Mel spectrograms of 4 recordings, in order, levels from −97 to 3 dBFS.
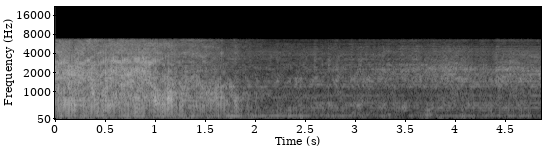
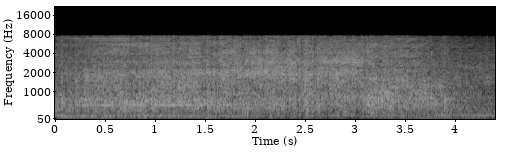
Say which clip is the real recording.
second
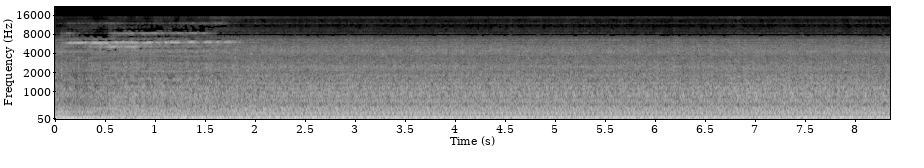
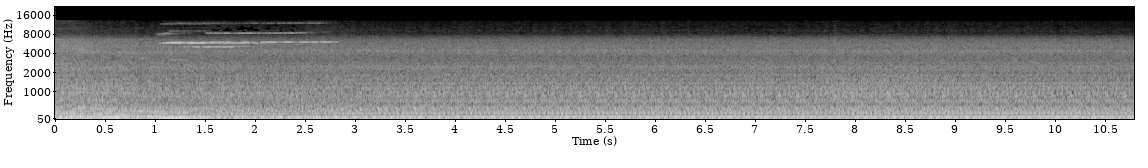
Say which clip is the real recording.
second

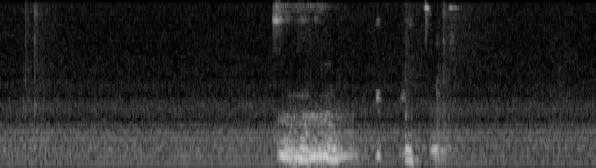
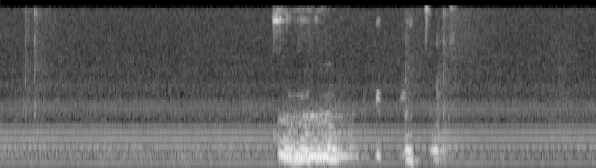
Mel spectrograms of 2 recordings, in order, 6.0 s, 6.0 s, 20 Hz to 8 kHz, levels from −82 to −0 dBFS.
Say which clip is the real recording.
second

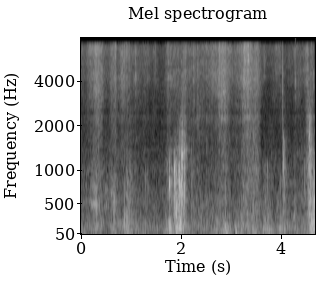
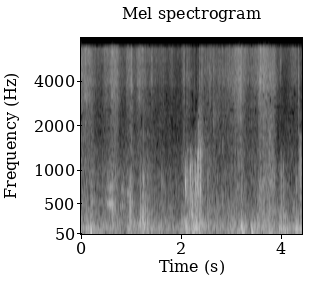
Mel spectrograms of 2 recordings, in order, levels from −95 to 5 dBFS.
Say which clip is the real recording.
second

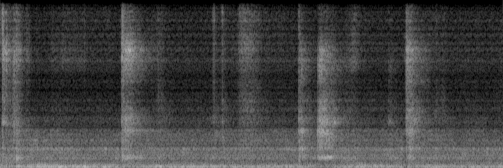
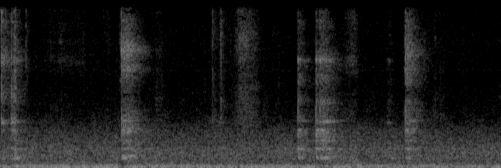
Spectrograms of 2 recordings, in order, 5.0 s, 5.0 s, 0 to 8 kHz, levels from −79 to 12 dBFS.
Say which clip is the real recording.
second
